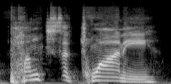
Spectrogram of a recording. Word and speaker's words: Punxsutawney: Punxsutawney Phil.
